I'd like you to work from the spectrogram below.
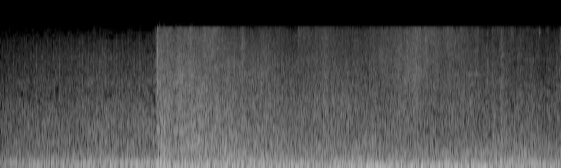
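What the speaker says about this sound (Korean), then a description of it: "The concussion from the explosion knocked the entire formation all over the sky" A wartime explosion that shook an aircraft formation in the sky: a low rumbling blast kicks in sharply and keeps roaring as dense, sustained noise, with a steady tone underneath before it.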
